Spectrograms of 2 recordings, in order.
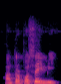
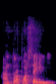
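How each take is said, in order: First: Antroposeimi run together as one word; read as one word. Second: Antroposeimi said smoothly as a single word; read as one word again. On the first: Teacher modelling Antroposeimi as one word for students. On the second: Teacher repeating Antroposeimi for the class. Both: Shown as a demonstration. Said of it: "eu disse".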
